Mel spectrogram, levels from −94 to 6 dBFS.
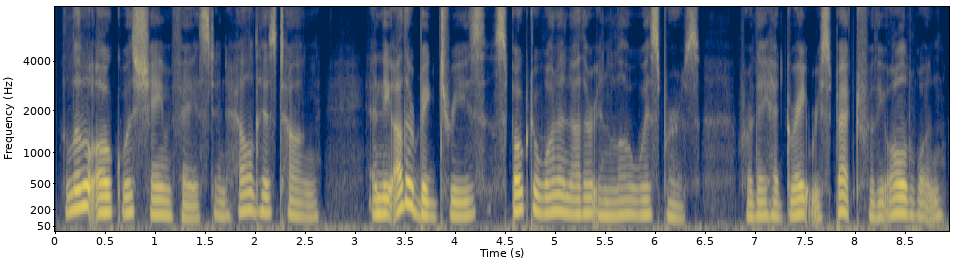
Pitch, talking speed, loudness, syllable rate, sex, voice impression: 155 Hz, 200 wpm, -18 LUFS, 5.5 syllables/s, female, feminine, adult-like, tensed, slightly bright, clear, fluent, intellectual, calm, friendly, reassuring, elegant, kind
